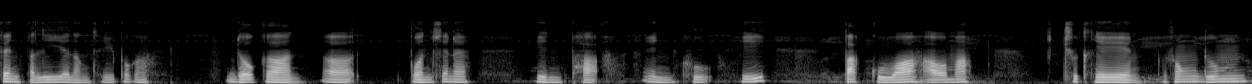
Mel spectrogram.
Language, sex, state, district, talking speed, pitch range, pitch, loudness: Mizo, male, Mizoram, Aizawl, 110 wpm, 110-125 Hz, 115 Hz, -22 LUFS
